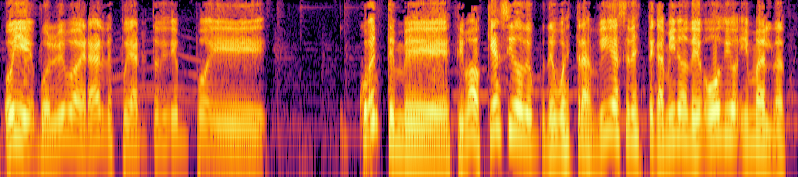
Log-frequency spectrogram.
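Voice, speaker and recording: Male comedy host, Chilean accent, voice on the high side, casual and mock-solemn, repeats himself. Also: lively intonation, normal speed, no room sound, soft background music. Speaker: host of a comedy improv show. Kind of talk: casual joking group chat.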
